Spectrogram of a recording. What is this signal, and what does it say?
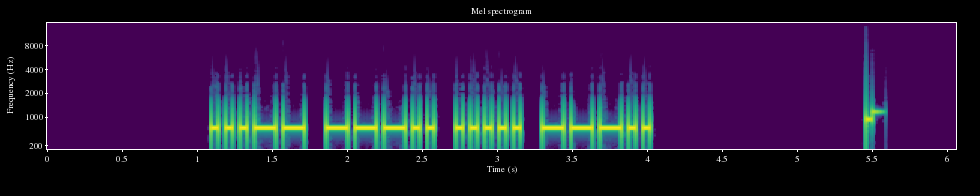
Morse code, heard as a keyed tone, about 25 wpm, 700 Hz. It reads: 3858
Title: Common Cut Numbers - 4-Digit 25wpm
